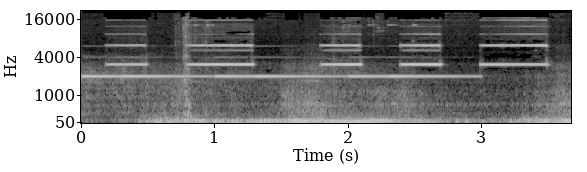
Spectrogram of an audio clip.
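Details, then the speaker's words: Mitsubishi Lancer, probably 1.6, petrol with LPG runs rough and uneven, won't hold idle and must be held on the throttle, reportedly running on one cylinder and stalling; cylinder 1 misfire. "wolnych obrotów nie trzyma trzeba go trzymać na gdzieś tam na gazie"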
